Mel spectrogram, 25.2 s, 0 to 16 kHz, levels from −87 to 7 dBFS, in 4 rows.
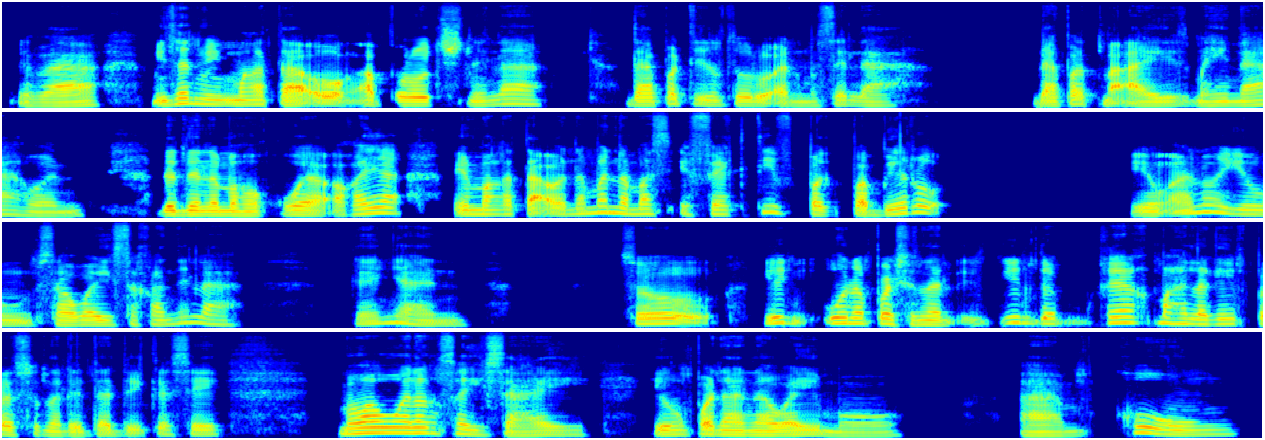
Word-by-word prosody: Di 115 - -5
ba? 110 +1 +1 0.2
Minsan 180 +7 +2
may 155 -3 0
mga 145 0 +4
tao - - +4
ang - - -12
approach 130 -1 +2
nila 150 +4 -3 0.4
dapat 130 -1 0
tinuturuan 130 -3 -1
mo 115 - -8
sila, - - -5 0.7
dapat - - -1
maayos, - - +1
mahinahon. 125 -2 -3 0.4
Dun 140 - +6
nila 135 -1 +5
makukuha 130 +2 +2
o - - 0
kaya 185 +4 +3 0.2
may - - 0
mga 150 +1 +1
tao - - +5
naman 210 +3 -1
na 175 - +3
mas 165 -1 -2
effective 155 +8 -5
pag 140 -2 0
pabiro 175 +10 +1 0.9
yung - - -2
ano, 225 -1 0
yung 150 - -3
saway 140 +1 +2
sa 140 +1 -8
kanila 155 +3 -4 0.6
ganyan. 70 -6 -4 0.8
So 90 +1 +2 0.3
yun 195 - +1
unang 185 -1 +4
personal 145 -4 +3 0.2
yun 200 +1 -4
gab 175 0 +1 0.2
kaya 200 +1 +4
mahalaga 165 -5 +1
yung - - -10
personalidad, 135 -3 -2
eh, - - -4
kasi 75 -1 -4 0.6
mawawalang 195 +2 +7
saysay 70 - -2 0.3
yung 145 0 0
pananaway 130 - +3
mo, 110 0 -6 0.6
um, 115 0 -1 0.2
kung 150 -6 0
140 Hz, 135 wpm, -26 LUFS, 120-165 Hz, 0.9 s, mawawalang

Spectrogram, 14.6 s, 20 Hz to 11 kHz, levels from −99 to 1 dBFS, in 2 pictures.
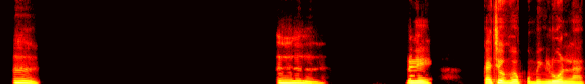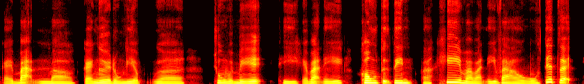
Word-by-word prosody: Ừm. 255 -7 +2 3.0
Ừm. 230 -1 +4 1.3
Đây, 230 -2 +4 0.7
cái 220 -1 +3
trường 235 -1 +6
hợp 210 -2 +4
của 190 - -4
mình 190 +1 0
luôn 220 0 +6
là 190 -3 -2
cái 185 +1 -9
bạn 195 -2 -3
mà 185 0 -3
cái 190 0 -2
người 215 -2 +2
đồng 190 0 -2
nghiệp, 185 -1 -1
ờ, 185 -2 -4 0.4
chung 230 -2 -1
với 185 -2 -1
mình 200 -1 0
ấy, 215 -1 +1 0.2
thì 185 -3 -5
cái 185 - -8
bạn 220 -2 -1
ấy 200 +4 -3 0.2
không 255 -2 +5
tự - - 0
tin 235 -3 +4 0.2
và 190 -2 -7
khi 310 -2 +3
mà 200 -7 0
bạn 185 0 -5
ấy 195 0 -4
vào 190 -4 -3
tiết 330 +1 +1
dạy, 260 -2 +1
200 Hz, 150 wpm, -22 LUFS, 190-230 Hz, 3.0 s, trường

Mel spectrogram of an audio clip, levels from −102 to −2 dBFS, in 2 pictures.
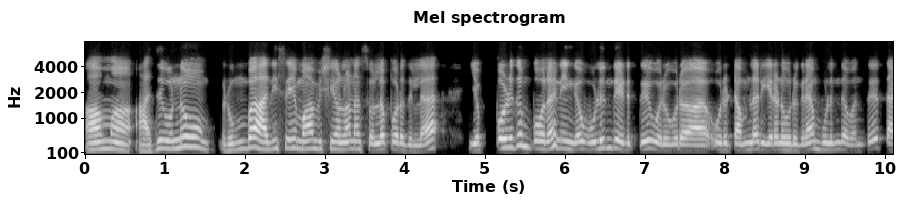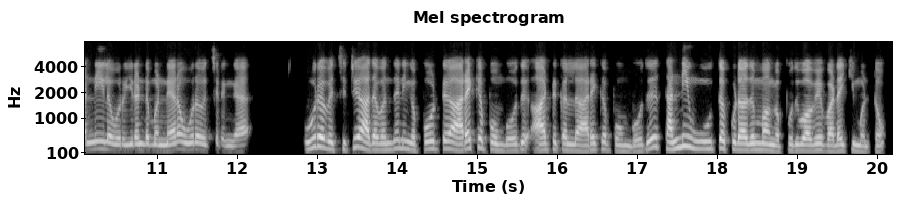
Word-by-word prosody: ஆமா. 195 -1 +3 0.3
அது 195 +8 -1
ஒன்னும் 255 +4 +3 0.4
ரொம்ப 200 +7 -1 0.2
அதிசயமா 210 +1 +1
விஷயம்லாம் 195 0 0
நான் 200 -2 -6
சொல்ல 170 +2 +2
போறதில்ல. 155 -5 -2 0.7
எப்பொழுதும் 245 +9 +2
போல 205 -1 +3
நீங்க 190 -3 0 0.2
உளுந்து 225 +3 0
எடுத்து 270 - -3
ஒரு 160 - -1
ஒரு 165 0 0
அ - - +8 0.3
ஒரு 180 0 -1
டம்ளர் 180 +3 +1
200 170 -1 +1
கிராம் 190 +4 0
உளுந்த 180 +1 -3
வந்து 160 +6 -9 0.2
தண்ணீல 185 +2 -1
ஒரு 155 -1 -5
2 170 0 -2
மணி 305 0 -3
நேரம் 195 - 0
ஊற 185 - -3
வச்சுருங்க. 140 -3 -10 1.0
ஊற 265 - -1
வச்சுட்டு 185 +6 -4
அத 175 -1 +1
வந்து 180 +5 -5
நீங்க 175 -4 -3
போட்டு 205 +1 -2 0.2
அரைக்க 215 +5 +2
போம்போது 160 +1 -3 0.2
ஆட்டுக்கல்ல 170 -2 -3
அரைக்க 175 +3 -4
போம்போது 145 - -4 0.2
தண்ணீ 240 +9 +2 0.3
ஊத்தக்கூடாதும்பாங்க. 175 -5 +1
பொதுவாவே 160 +1 0
வடைக்கு 155 - -2
மட்டும். 270 - -8
185 Hz, 135 wpm, -23 LUFS, 170-205 Hz, 1.0 s, அ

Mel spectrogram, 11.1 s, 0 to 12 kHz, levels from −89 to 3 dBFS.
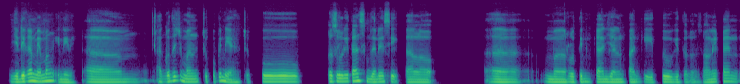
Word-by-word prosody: Jadi 110 +1 +4
kan 140 - +4
memang 135 +4 +4
ini 95 -3 -1
nih, - - -21
mmm, 100 -1 -1 0.3
aku 110 +2 0
tuh 160 - +2
cuman 110 -6 +2
cukup 130 +7 -3
ini 105 -9 +2
ya, - - -3
cukup 115 +2 +3 0.4
kesulitan 125 +4 +3
sebenarnya 115 -5 0
sih 115 -1 -1
kalau, 100 -1 -2 0.8
eee, 105 -2 -1 0.4
merutinkan 105 0 0
jalan 100 0 0
pagi 105 0 -4
itu 105 +2 +1
gitu 100 0 -5
loh 95 +1 -9
soalnya 100 +3 -2
kan 120 -1 -1
105 Hz, 140 wpm, -26 LUFS, 100-115 Hz, 0.8 s, Jadi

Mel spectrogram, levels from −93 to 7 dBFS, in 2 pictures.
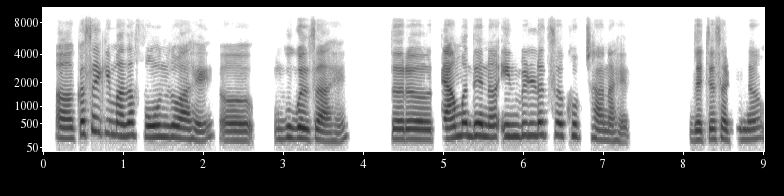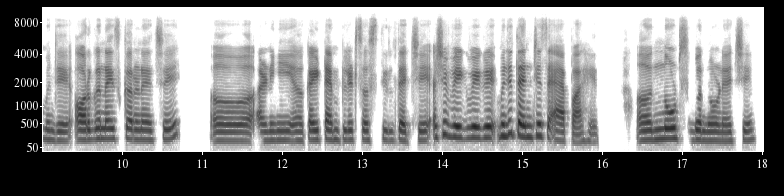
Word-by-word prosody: अ, 205 -1 +2
कसं 285 +5 +2
आहे, 335 - 0
की 295 -1 -6
माझा 260 -1 +3
फोन 230 0 +4
जो 230 0 +4
आहे, 195 -5 +1 0.2
अ, 170 0 -1 0.4
Googleचा 200 -4 +3
आहे. 155 +1 -7 0.6
तर 195 0 +2
अ, 190 -1 +3 0.2
त्यामध्ये 250 +5 +5
न 230 -1 +1
इनबिल्डच 260 +3 -1
खूप 250 -2 -2
छान 180 -5 -3
आहेत, 145 -4 -7 0.8
ज्याच्यासाठी 185 +1 -2
न 185 +1 -1
म्हणजे 170 -3 -4 0.2
ऑर्गनाइज 195 +1 +1
करण्याचे 185 0 -2 0.5
अ, - - -5 0.6
आणि 170 0 -3
काही 180 0 +3
टेम्प्लेट्स 180 -1 -2
असतील 175 0 -6
त्याचे, 170 0 -1
असे 250 +5 -2
वेगवेगळे 220 -1 +4
म्हणजे 245 +4 +2
त्यांचेच 245 -1 +4
ॲप 160 -3 0
आहेत 145 +1 -4 0.5
अ, 175 +2 +1
नोट्स 200 +2 +2
बनवण्याचे. 165 -1 -2
190 Hz, 130 wpm, -21 LUFS, 170-230 Hz, 0.8 s, त्यामध्ये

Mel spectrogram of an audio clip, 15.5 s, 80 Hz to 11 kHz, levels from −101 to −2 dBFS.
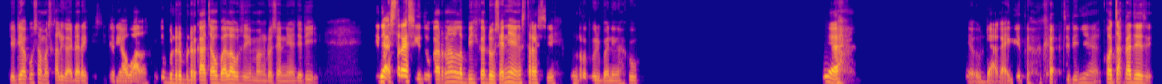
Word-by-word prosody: Jadi 125 +4 -3
aku 155 - -10
sama 155 -4 -6
sekali 125 +1 -5
gak - - -2
ada - - +1
revisi 385 -2 -36
dari 110 0 -9
awal. 110 +3 -2
Itu 185 - -12
bener-bener 145 -2 -1
kacau 145 +2 +3
balau 140 +2 +3
sih 125 - -7
emang 115 -1 -11
dosennya. 110 +1 -7
Jadi 140 +5 -8 0.8
tidak - - +8
stres 215 -2 +9
gitu 150 -1 -8
karena 150 +6 +1
lebih 150 -3 -2
ke - - +4
dosennya 145 +3 +3
yang 150 - -5
stres 145 -1 -1
sih 120 +2 -8 0.2
menurutku 130 -1 -10
dibanding 115 -1 -7
aku. 125 0 -11 2.5
Iya. 400 - +5 1.7
Ya - - -11
udah - - -7
kayak - - -4
gitu, 400 - -8 0.2
Kak, - - -2
jadinya 145 +2 -12
kocak 160 -1 +3
aja 155 -1 +4
sih. - - -14
145 Hz, 155 wpm, -24 LUFS, 125-155 Hz, 2.5 s, stres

